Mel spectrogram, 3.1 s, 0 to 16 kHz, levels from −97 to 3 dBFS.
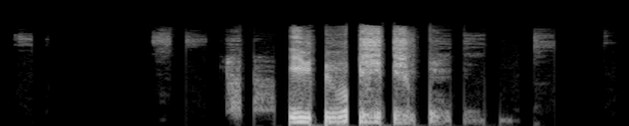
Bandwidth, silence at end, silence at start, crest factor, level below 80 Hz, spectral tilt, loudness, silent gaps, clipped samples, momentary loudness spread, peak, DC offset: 7.8 kHz; 0.9 s; 1.15 s; 24 dB; -50 dBFS; -4 dB/octave; -21 LUFS; 1.22-1.26 s; under 0.1%; 21 LU; -4 dBFS; under 0.1%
